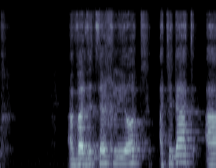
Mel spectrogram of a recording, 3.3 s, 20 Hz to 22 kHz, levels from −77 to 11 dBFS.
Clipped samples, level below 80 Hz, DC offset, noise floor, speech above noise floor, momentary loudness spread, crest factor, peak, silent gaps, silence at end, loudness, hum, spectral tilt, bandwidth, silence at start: under 0.1%; -66 dBFS; under 0.1%; -76 dBFS; 55 dB; 14 LU; 22 dB; -2 dBFS; none; 0 s; -21 LUFS; none; -5 dB/octave; 17 kHz; 0 s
